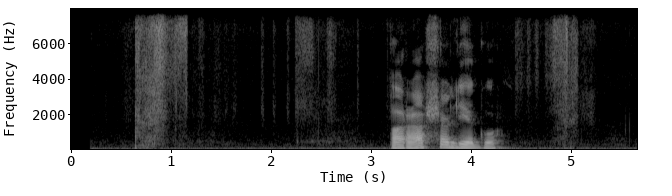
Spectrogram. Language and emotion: Russian, neutral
